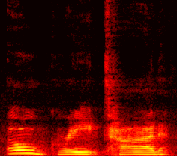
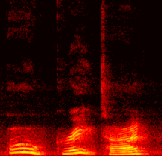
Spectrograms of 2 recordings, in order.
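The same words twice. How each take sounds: First: It is said in a sighing, impatient tone. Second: It is said in a warm, loving tone.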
